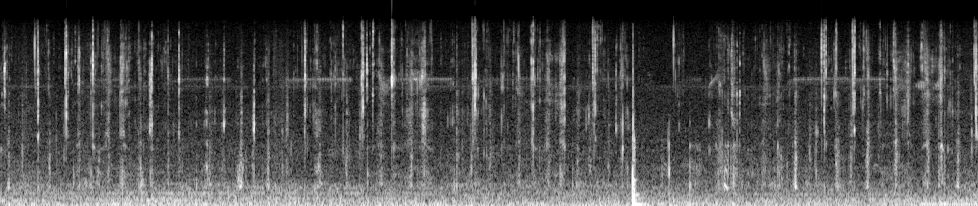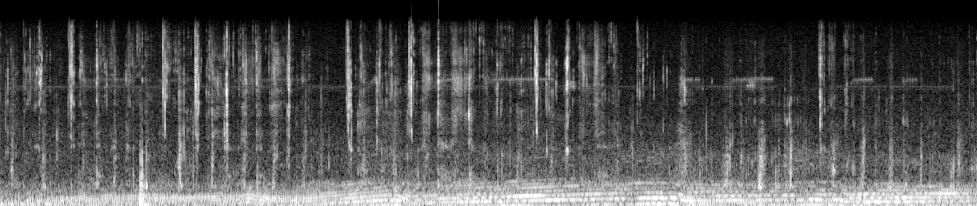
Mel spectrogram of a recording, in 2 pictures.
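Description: A person chewing raw beef close to the microphone, with many sharp wet clicks and smacks of the mouth. In the second half a low, wavering pitched sound joins in under the chewing.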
